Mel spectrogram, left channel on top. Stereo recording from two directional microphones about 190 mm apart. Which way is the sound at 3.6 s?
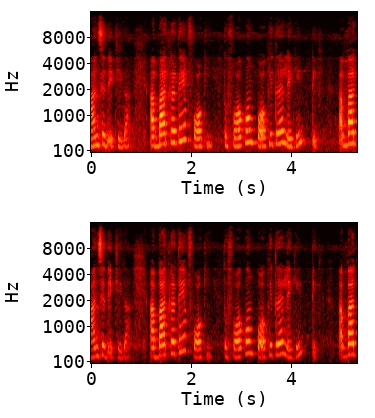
50° right (ahead or behind).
